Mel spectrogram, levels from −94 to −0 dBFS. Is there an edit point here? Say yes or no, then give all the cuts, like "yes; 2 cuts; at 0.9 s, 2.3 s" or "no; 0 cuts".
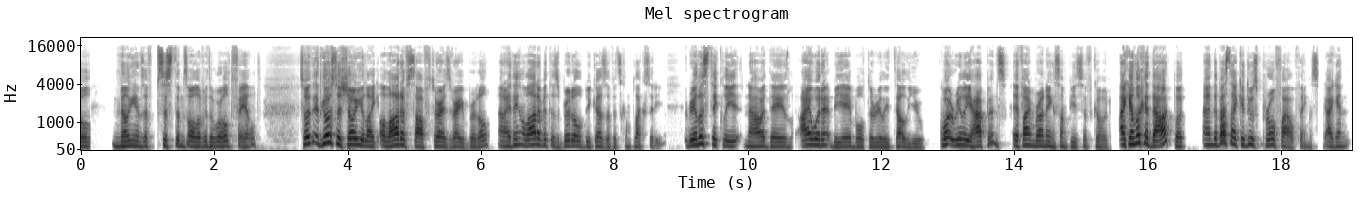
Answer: no; 0 cuts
